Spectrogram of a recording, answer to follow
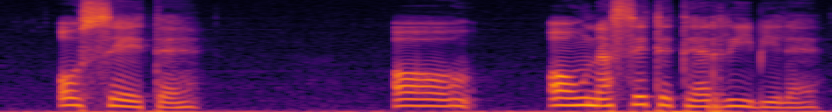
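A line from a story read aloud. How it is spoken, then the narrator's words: Sighed. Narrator (Italian): sospirò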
